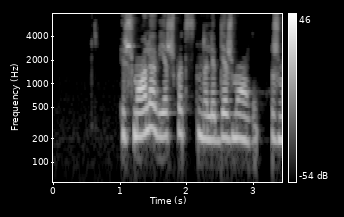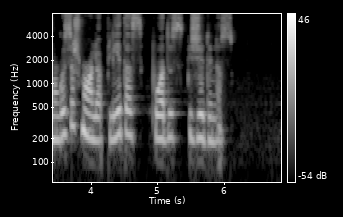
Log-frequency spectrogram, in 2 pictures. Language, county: Lithuanian, Vilnius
